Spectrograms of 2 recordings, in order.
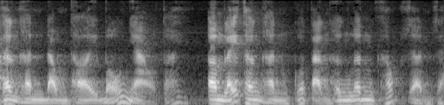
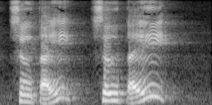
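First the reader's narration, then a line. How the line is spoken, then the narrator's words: Terrified screams together. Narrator (Vietnamese): Tạ Trinh Trinh, Bạch Dân Dân, Trịnh Bội Hà cùng kinh hãi rú lên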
